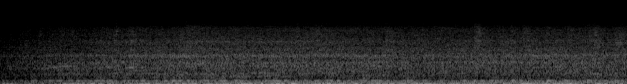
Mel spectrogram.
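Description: A steady low rumble under an even hiss, fading in over the first second and then holding.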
